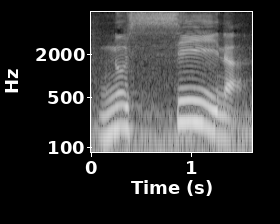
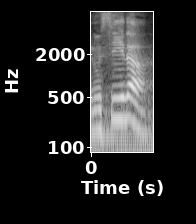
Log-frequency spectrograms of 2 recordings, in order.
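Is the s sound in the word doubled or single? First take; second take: doubled; single. First: The s sound is held long and doubled. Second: The s sound is short and single. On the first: The speaker calls it right. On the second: The speaker calls it wrong.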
